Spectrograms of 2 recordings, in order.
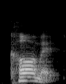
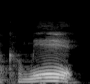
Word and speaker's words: commit: O verbo commit, a mesma regra, a gente não fala commit, a gente fala commit, né? Então a CVC, a sílaba CVC é a mais forte.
